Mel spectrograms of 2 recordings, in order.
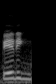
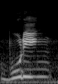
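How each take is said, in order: First: The first vowel sounds like 'e' in 'bed'. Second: The first vowel sounds like 'oo' in 'book'. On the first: The speaker calls it right. "এটার উচ্চারণ হচ্ছে বেরিং" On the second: The speaker calls it wrong. "এটা বুরিং pronunciation করবে না"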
